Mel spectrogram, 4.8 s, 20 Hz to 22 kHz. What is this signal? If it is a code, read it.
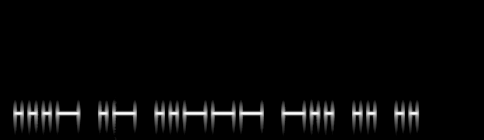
Morse code, heard as a keyed tone, about 17 wpm, 700 Hz. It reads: VA2DII
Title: DXCC-100 Call Signs - 6 Characters - Repeated 2x - 17wpm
